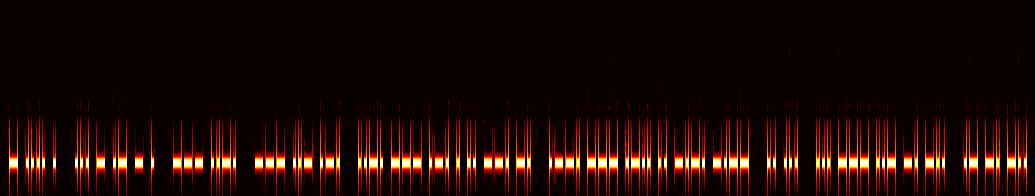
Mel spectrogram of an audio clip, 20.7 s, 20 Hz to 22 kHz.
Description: Morse code, heard as a keyed tone, about 22 wpm, 700 Hz. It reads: THE STATE OF OUR FOREIGN POLICY IS SOUND AND
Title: Sentences from Top 1400 Words 22wpm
